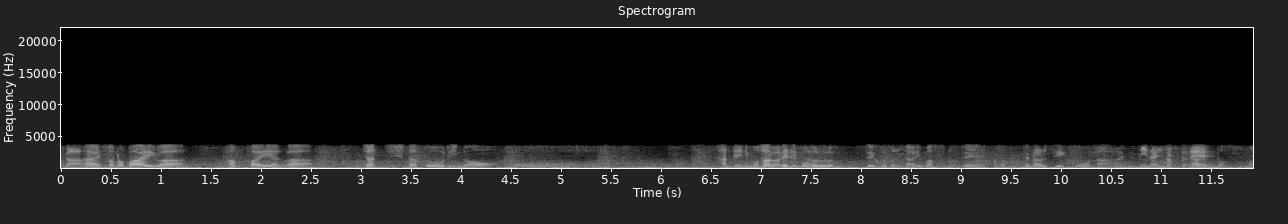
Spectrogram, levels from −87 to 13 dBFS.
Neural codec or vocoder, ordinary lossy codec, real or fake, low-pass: none; none; real; 3.6 kHz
